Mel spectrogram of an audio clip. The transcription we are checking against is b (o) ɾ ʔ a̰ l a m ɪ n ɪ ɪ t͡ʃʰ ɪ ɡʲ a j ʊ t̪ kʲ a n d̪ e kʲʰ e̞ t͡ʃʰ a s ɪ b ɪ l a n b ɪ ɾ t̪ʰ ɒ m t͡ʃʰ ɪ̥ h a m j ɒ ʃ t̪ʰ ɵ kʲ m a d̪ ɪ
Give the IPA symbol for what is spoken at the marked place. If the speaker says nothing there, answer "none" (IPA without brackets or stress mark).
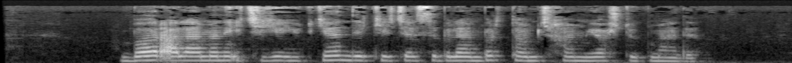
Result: ɒ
